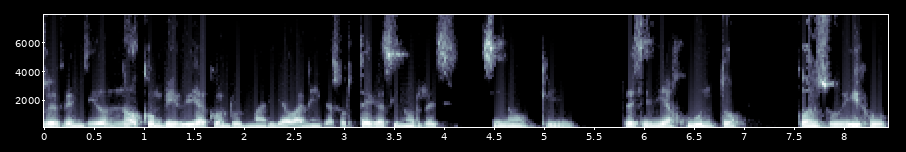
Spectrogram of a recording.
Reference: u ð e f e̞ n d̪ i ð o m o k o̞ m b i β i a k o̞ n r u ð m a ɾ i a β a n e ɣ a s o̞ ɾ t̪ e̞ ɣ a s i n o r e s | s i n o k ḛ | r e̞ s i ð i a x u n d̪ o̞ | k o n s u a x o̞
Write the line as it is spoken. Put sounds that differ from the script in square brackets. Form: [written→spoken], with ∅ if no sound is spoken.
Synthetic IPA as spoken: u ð e f e̞ n d̪ i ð o [m→n] o k o̞ m b i β i a k o̞ n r u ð m a ɾ i a β a n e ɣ a s o̞ ɾ t̪ e̞ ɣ a s i n o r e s | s i n o k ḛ | r e̞ s i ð i a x u n [d̪→t̪] o̞ | k o n s u [a→i] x o̞

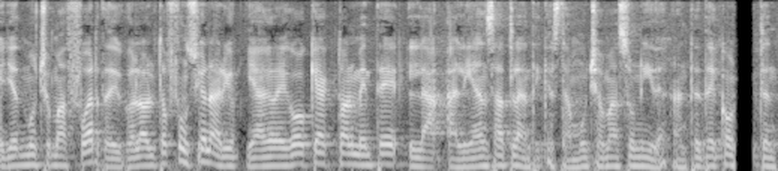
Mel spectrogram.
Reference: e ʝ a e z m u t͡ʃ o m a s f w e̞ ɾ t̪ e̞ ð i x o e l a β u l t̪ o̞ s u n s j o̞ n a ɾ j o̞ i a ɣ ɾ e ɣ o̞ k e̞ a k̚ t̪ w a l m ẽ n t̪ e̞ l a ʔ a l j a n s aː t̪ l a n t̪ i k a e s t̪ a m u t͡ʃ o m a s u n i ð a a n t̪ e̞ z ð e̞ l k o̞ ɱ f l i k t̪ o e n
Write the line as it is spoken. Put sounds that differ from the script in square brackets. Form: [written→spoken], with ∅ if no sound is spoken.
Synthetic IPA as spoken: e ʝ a e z m u t͡ʃ o m a s f w e̞ ɾ t̪ e̞ ð i x o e l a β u l t̪ o̞ [s→f] u n s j o̞ n a ɾ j o̞ i a ɣ ɾ e ɣ o̞ k e̞ a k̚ t̪ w a l m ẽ n t̪ e̞ l a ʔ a l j a n s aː t̪ l a n t̪ i k a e s t̪ a m u t͡ʃ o m a s u n i ð a a n t̪ e̞ z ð e̞ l k o̞ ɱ f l i k t̪ o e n

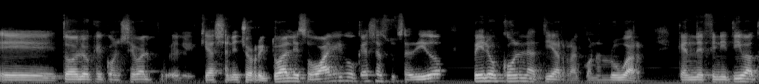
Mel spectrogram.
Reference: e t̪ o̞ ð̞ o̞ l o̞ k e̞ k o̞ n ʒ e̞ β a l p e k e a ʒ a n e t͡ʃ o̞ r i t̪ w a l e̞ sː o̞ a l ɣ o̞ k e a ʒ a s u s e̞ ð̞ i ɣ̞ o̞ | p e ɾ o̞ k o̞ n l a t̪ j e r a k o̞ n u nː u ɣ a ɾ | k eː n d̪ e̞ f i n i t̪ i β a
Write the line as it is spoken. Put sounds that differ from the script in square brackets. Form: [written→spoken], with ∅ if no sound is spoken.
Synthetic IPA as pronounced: e t̪ o̞ ð̞ o̞ l o̞ k e̞ k o̞ n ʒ e̞ β a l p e k e a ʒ a n e t͡ʃ o̞ r i t̪ w a l e̞ [sː→s] o̞ a l ɣ o̞ k e a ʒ a s u s e̞ ð̞ i [ɣ̞→ð̞] o̞ | p e ɾ o̞ k o̞ n l a t̪ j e r a k o̞ n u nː u ɣ a ɾ | k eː n d̪ e̞ f i n i t̪ i β a

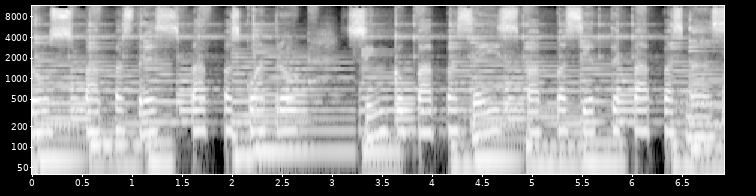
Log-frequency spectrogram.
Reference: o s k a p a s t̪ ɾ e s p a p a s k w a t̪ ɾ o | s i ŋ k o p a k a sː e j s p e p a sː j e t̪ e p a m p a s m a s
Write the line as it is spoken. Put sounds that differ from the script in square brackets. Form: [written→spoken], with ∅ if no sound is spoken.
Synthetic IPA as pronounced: o s [k→p] a p a s t̪ ɾ e s p a p a s k w a t̪ ɾ o | s i ŋ k o p a [k→p] a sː e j s p [e→a] p a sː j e t̪ e p a [m→∅] p a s m a s

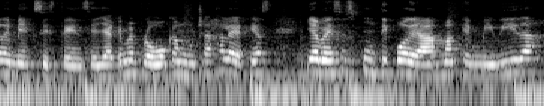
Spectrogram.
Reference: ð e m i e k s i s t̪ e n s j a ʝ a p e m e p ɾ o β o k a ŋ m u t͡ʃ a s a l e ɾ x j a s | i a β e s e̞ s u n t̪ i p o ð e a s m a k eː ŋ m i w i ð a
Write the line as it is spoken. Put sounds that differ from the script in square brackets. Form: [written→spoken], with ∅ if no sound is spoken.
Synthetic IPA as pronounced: ð e m i e k s i s t̪ e n s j a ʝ a [p→k] e m e p ɾ o β o k a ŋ m u t͡ʃ a s a l e ɾ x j a s | i a β e s e̞ s u n t̪ i p o ð e a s m a k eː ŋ m i [w→β] i ð a

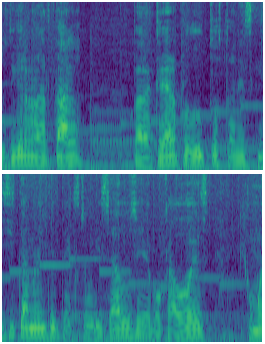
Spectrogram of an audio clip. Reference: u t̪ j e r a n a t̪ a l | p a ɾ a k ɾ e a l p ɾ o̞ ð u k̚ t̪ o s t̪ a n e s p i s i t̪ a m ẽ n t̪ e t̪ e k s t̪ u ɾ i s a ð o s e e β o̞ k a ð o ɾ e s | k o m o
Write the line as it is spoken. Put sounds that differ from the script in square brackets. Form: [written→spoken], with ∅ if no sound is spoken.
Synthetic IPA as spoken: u t̪ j e r a n a t̪ a l | p a ɾ a k ɾ e a [l→ɾ] p ɾ o̞ ð u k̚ t̪ o s t̪ a n e s [p→k] i s i t̪ a m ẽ n t̪ e t̪ e k s t̪ u ɾ i s a ð o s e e β o̞ k a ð o ɾ e s | k o m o

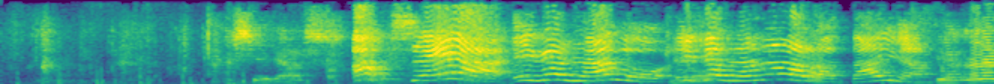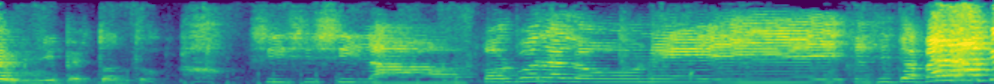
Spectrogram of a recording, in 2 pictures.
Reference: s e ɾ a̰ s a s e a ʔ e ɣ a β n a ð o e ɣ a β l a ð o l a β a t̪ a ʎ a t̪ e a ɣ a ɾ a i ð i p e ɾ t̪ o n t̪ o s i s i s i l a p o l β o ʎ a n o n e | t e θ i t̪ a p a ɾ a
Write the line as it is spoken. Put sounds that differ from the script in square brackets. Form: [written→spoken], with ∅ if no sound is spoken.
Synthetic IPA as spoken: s e ɾ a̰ s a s e a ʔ e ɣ a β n a ð o e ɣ a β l a ð o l a β a t̪ a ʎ a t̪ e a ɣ a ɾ a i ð i p e ɾ t̪ o n t̪ o s i s i s i l a p o l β o [ʎ→ɾ] a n o n e | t e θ i t̪ a p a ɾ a

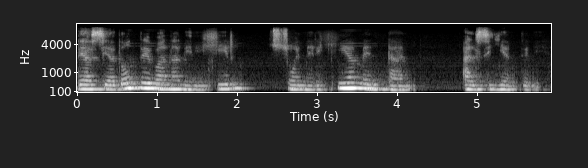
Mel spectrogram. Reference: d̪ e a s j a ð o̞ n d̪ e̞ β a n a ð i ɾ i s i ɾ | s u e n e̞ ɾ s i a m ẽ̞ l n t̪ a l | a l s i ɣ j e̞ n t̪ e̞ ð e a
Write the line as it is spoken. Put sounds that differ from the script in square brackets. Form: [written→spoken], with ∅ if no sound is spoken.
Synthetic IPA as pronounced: d̪ e a s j a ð o̞ n d̪ e̞ β a n a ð i ɾ i [s→x] i ɾ | s u e n e̞ ɾ [s→x] i a m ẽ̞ [l→∅] n t̪ a l | a l s i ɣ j e̞ n t̪ e̞ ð [e→i] a

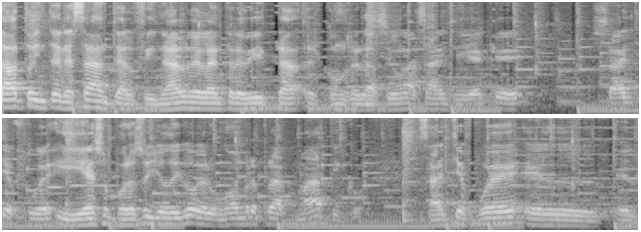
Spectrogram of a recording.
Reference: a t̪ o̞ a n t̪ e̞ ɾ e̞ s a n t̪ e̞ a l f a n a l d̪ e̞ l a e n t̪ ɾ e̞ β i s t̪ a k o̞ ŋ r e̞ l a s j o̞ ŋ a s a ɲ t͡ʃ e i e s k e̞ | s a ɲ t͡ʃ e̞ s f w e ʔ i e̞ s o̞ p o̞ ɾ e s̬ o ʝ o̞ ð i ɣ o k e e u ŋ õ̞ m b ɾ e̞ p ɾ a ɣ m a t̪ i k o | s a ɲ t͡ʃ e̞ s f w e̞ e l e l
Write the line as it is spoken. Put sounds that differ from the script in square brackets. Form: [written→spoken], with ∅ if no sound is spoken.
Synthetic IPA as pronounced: a t̪ o̞ [a→i] n t̪ e̞ ɾ e̞ s a n t̪ e̞ a l f [a→i] n a l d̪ e̞ l a e n t̪ ɾ e̞ β i s t̪ a k o̞ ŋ r e̞ l a s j o̞ ŋ a s a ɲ t͡ʃ e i e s k e̞ | s a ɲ t͡ʃ e̞ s f w e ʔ i e̞ s o̞ p o̞ ɾ e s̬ o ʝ o̞ ð i ɣ o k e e u ŋ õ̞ m b ɾ e̞ p ɾ a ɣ m a t̪ i k o | s a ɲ t͡ʃ e̞ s f w e̞ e l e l

